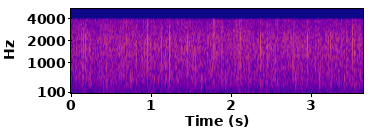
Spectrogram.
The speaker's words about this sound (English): I got to break out a new applause on that one.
